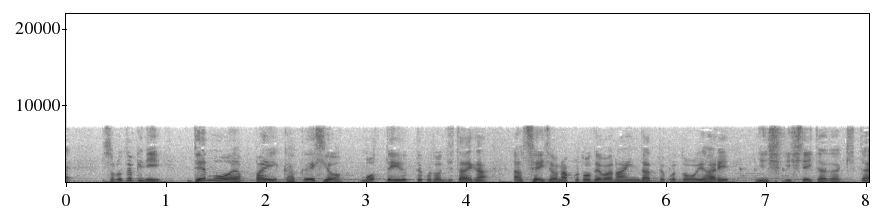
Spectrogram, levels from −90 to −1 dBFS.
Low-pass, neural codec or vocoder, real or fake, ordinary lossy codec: 7.2 kHz; none; real; none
